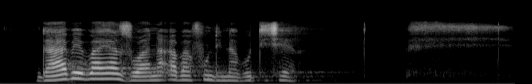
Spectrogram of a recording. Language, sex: South Ndebele, female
